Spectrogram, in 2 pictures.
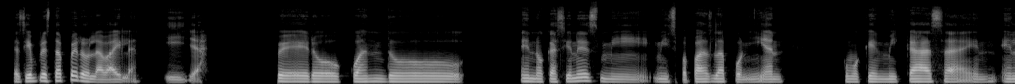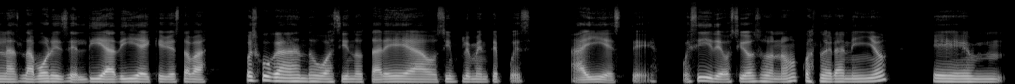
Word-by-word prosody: Siempre 150 +6 +2
está, 170 +2 +2
pero 170 -4 +2
la 115 -3 +1
bailan 115 +4 -1 0.2
y 110 0 -7
ya. - - -6 0.7
Pero 135 -2 +2
cuando 130 -1 0 0.5
en 145 -2 +1
ocasiones 140 +5 0
mi 120 -4 -5
mis 130 -1 -5
papás 130 +3 +1
la 135 -1 +2
ponían 120 -1 -3 0.5
como 125 0 -3
que 130 +2 -1
en 125 -1 -2
mi 125 0 -2
casa, 130 - +2
en 120 - -7
en 130 -1 -1
las 120 +1 0
labores 135 0 +2
del 115 -4 -1
día 130 -2 +4
a - - +1
día, 130 0 +3
y 120 - -1
que 130 +1 -3
yo 120 - +1
estaba, 120 -1 0 0.4
pues, 190 -3 +1
jugando 150 -7 +3
o 130 - +2
haciendo 125 -1 -2
tarea, 125 0 +2
o 115 - -2
simplemente, 125 0 -3
pues, - - -10 0.4
ahí, 110 +2 +1
este, 100 -1 -8 0.2
pues 135 - -8
sí, 165 -2 +3
de 125 -3 +2
ocioso, 135 +2 0
¿no? 130 +8 -1
Cuando 150 -3 -1
era 135 0 +2
niño, 140 +10 +1 0.4
em 130 -3 +1
130 Hz, 155 wpm, -24 LUFS, 125-135 Hz, 0.7 s, día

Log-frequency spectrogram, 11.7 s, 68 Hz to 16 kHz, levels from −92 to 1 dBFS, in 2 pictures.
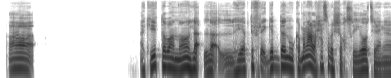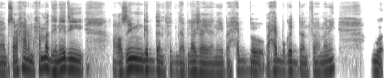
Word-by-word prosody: آه. 135 +1 +1 1.6
أكيد 145 +7 0
طبعًا. 145 -5 +3
آه، 145 +2 +5
لأ، 130 -1 +3
لأ، 115 +3 0
ل 95 +2 -5
هي 125 +3 +2
بتفرْق 140 +4 -3
جدًا، 145 +1 +3
وكمان 130 +4 +1
على 160 -6 +6
حسب 145 +4 -2
الشخصيات 120 -1 0
يعني 95 0 -2
أنا 100 0 -2
بصراحة 110 +6 -1
أنا 125 - +2
محمد 130 +3 +1
هنيدي 125 +1 +3 0.4
عظيم 125 +6 +3
جدًا 120 -3 -1
في 100 - -14
الدبلچة، 105 +1 -3
يعني 95 0 -3
باحب 110 +5 -8
باحبه 110 +2 -3
جدًا 100 -2 -6
فاهماني؟ 105 +5 -4 0.5
و - - -1
115 Hz, 155 wpm, -22 LUFS, 105-130 Hz, 1.6 s, على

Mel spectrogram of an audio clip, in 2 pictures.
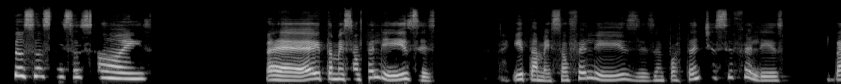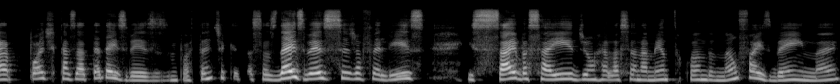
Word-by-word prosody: Então 400 -1 +7
são 380 +1 +2
essas 375 +1 0 0.2
sensações. 280 -6 +3 1.1
É, 205 +2 +8
e 270 - +3
também 250 -1 +1
são 240 +1 -1
felizes. 230 - +2 0.8
E 235 +2 +2
também 205 -6 -2
são 195 +3 -4
felizes. 210 - -3
O - - -8
importante 200 - -6
é - - -11
ser 325 +3 -4
feliz, 185 - -3 0.5
tá, 225 +2 0 0.2
pode 265 +1 -5
casar 255 -1 -4
até 240 +5 -6
10 295 -8 -1
vezes. 185 -1 -6
O - - -8
importante 260 +9 -7
é - - -22
que 290 - -15
essas 225 -4 -7
10 295 +5 +7
vezes 260 +2 +3
seja 270 -2 -3
feliz, 240 +3 -4 0.4
e 220 - -8
saiba 255 +5 +4
sair 245 0 0
de 225 +1 -5
um 225 - -4
relacionamento 215 +1 -6
quando 215 -2 -5
não 205 +8 -4
faz 290 - -4
bem, 205 +3 -4
né. 195 +6 -6
235 Hz, 155 wpm, -22 LUFS, 200-270 Hz, 1.1 s, É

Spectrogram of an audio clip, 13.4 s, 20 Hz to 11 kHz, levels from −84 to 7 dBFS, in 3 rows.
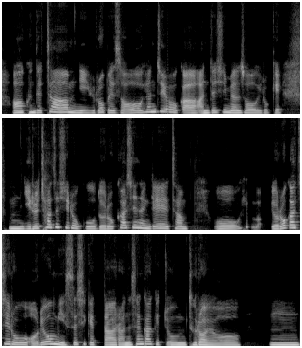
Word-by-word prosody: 아 200 +3 +2
근데 205 -1 0
참 225 -3 +1
이 180 -1 -2
유럽에서 195 -1 -3
현지어가 225 -9 0
안 165 +2 +2
되시면서 190 -4 0
이렇게 165 0 -7 0.4
음 190 -1 +4
일을 200 +3 +1
찾으시려고 245 - -2
노력하시는 230 +8 0
게 210 +1 +1
참 195 -2 -1 0.4
어 170 0 -2
힘 330 - -15
막 - - -13
'여러 185 +7 +2
가지로 250 -8 +1
어려움이 215 +8 +3
있으시겠다.'라는 170 -4 +1
생각이 240 0 0
좀 160 -2 +2
들어요. 155 -2 +1 0.4
음. 175 -1 +4
195 Hz, 280 characters per minute, -24 LUFS, 170-220 Hz, 0.4 s, 음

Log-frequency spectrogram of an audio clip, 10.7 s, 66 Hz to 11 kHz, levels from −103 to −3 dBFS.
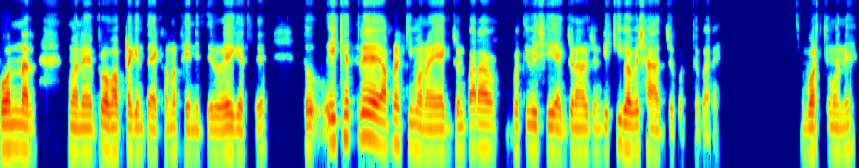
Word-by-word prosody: বন্যার 130 -2 +5 0.5
মানে 115 0 +1 0.2
প্রভাবটা 120 -1 +3
কিন্তু 115 0 -5
এখনো 115 +3 -7
ফেনীতে 110 -1 -6
রয়ে 115 +2 +3
গেছে। 105 - -5 0.6
তো - - -2 0.3
এই 155 - +3
ক্ষেত্রে 175 +1 +2 0.2
আপনার 150 +2 +1
কি 135 - -8
মনে 120 -1 0
হয়, 115 0 +2
একজন 115 +2 -8
পাড়া 130 0 +2 0.4
প্রতিবেশী 125 0 -4
একজন 110 +3 -4
আরেকজনকে 115 +1 -5
কিভাবে 130 -4 +2
সাহায্য 110 -3 -1
করতে - - -18
পারে? - - -9 1.1
বর্তমানে? 120 0 -1
120 Hz, 140 wpm, -26 LUFS, 115-130 Hz, 1.1 s, বন্যার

